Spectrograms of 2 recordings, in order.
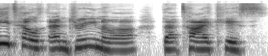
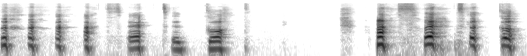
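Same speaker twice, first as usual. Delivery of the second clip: laughing through the words, pitched up; giggling disbelief; 4 semitones higher than usual. Real, not acted. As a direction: crack up while swearing it. Laughing at Ty's antics.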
